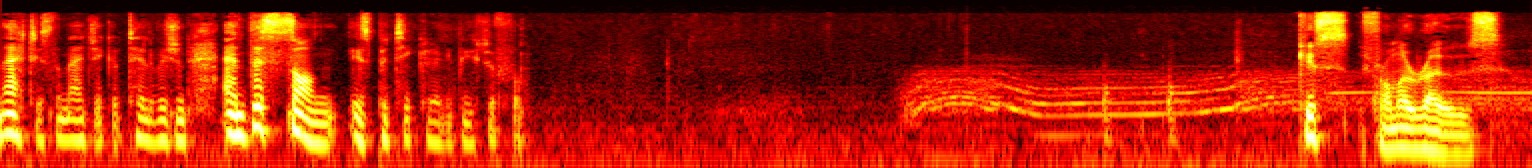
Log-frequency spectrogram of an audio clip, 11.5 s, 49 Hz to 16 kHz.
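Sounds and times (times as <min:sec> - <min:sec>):
speech: 0:00.0 - 0:04.1, 0:09.8 - 0:11.3
low hum: 0:00.0 - 0:11.4
drilling from works in the building: 0:06.7 - 0:11.4.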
